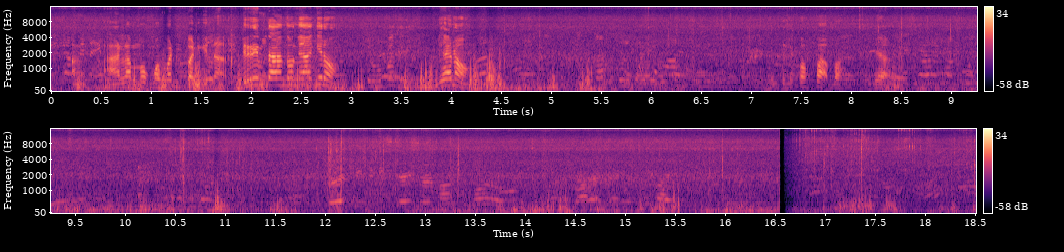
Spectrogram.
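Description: A crowd of young men and women talk and shout loudly nearby.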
